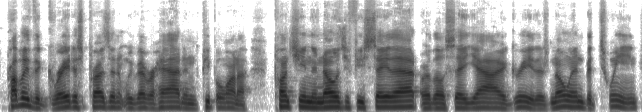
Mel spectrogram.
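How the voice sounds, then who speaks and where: A man's voice: medium pitch, no room sound, studio quality. A man hosting an interview podcast, talking enthusiastically and rambling with many restarts. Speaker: podcast host. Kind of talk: interview host, casual chat.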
